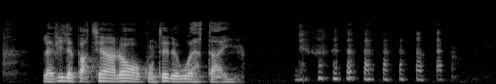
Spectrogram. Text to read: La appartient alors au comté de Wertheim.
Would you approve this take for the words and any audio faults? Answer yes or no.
no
